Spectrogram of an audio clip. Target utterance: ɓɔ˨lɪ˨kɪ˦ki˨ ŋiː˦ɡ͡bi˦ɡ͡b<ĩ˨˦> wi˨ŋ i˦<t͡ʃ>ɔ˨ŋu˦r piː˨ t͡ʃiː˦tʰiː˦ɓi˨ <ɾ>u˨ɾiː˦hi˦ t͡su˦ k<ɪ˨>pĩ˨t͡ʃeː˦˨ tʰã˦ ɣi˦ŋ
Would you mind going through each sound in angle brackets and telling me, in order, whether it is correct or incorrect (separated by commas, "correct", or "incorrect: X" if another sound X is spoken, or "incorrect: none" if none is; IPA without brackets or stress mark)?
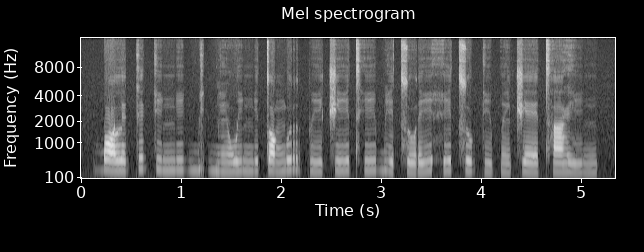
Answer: incorrect: ĩ˨, incorrect: t, incorrect: t͡s, incorrect: i˨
